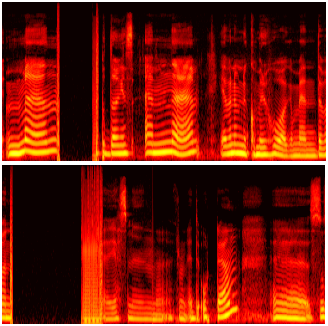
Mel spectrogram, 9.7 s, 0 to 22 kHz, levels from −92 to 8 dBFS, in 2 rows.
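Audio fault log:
0.83–1.44 s and 4.99–6.36 s, cable pulled and plugged in: each starts with a pop, then the signal drops to near silence for about 0.56 s and 1.33 s, respectively. A 50 Hz mains buzz follows, lasting 62 ms and 282 ms, while only the plug tip makes contact. A second pop marks the signal's return. The first event ends just before "på dagens ämne", and the second begins right after "ihåg men det var". On a spectrogram, the pops appear as thin broadband vertical lines around a dark gap, with the buzz shown as horizontal stripes at 50 Hz multiples. On a waveform, the pops are sharp spikes and the gap is a flatline.
7.12–9.71 s, de-emphasis applied wrongly: a treble cut intended to undo pre-emphasis was applied where there was none or was applied twice, so the response slopes smoothly downward and sits about 11 dB lower at 10 kHz than at 1 kHz. The sound turns dull and muffled. 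On a spectrogram, energy fades gradually toward the top bands with no hard edge.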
